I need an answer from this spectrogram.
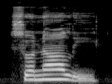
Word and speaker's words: Sonali: O is pronounced the exact same way you would say the letter O, like in the word floral or coral. Like you have the name Omkar, or the name Sonali, or the name Komal.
